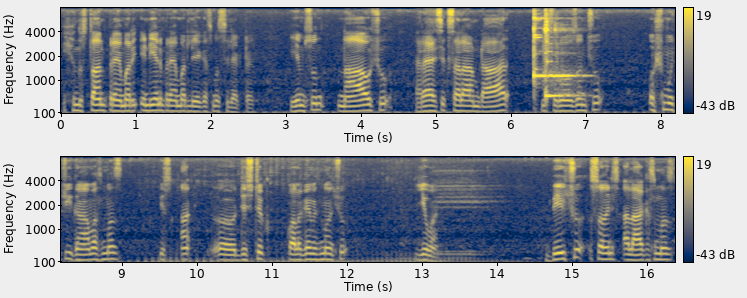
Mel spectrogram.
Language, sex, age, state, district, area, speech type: Kashmiri, male, 30-45, Jammu and Kashmir, Kulgam, rural, spontaneous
